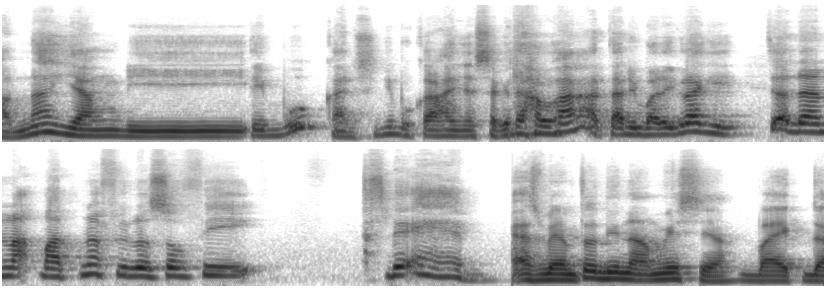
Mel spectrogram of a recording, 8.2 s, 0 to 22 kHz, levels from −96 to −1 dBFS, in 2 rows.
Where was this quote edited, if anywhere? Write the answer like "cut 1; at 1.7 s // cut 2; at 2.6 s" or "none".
cut 1; at 1.2 s // cut 2; at 3.7 s // cut 3; at 6.7 s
